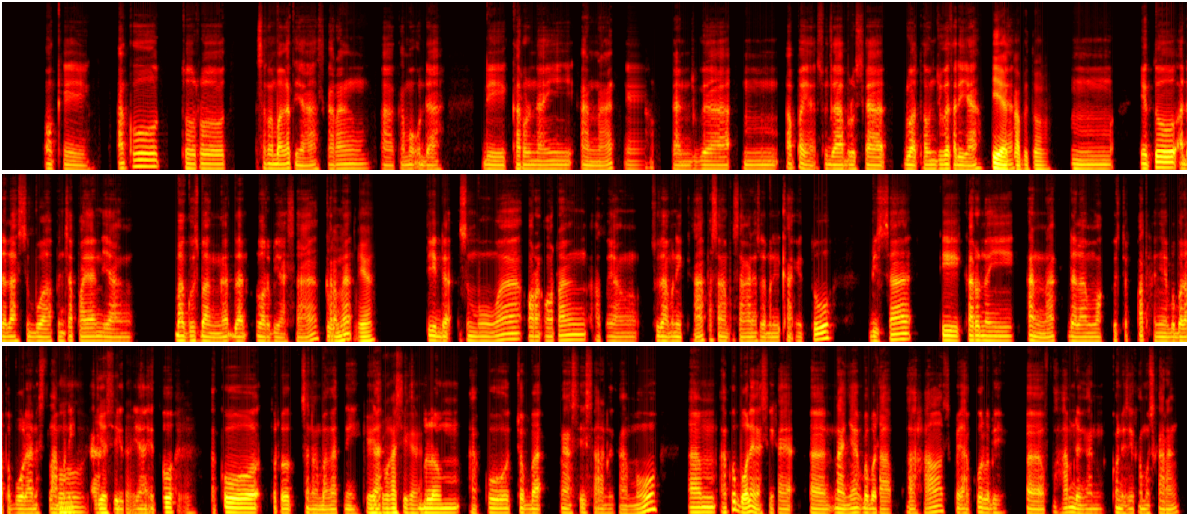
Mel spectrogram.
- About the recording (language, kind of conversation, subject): Indonesian, advice, Kapan saya tahu bahwa ini saat yang tepat untuk membuat perubahan besar dalam hidup saya?
- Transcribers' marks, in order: none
